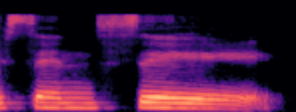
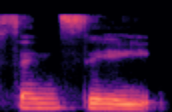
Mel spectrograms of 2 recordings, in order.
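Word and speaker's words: せんせい: So when you pronounce that word, you say sensei and not sensei.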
